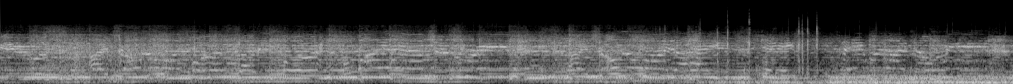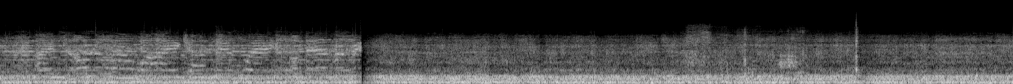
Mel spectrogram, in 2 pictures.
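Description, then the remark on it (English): A radio tuned across the band in a band scan, with dense, noisy broadcast audio and faint voices that jump abruptly to different stations a couple of times, including KJJY 92.5, staying loud and continuous throughout. “That was the worst band scan I've ever heard.”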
